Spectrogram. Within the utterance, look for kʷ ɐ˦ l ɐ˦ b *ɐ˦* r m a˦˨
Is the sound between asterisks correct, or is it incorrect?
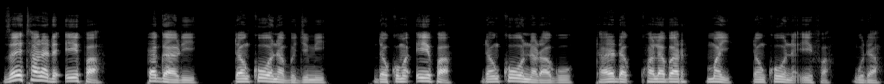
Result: correct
